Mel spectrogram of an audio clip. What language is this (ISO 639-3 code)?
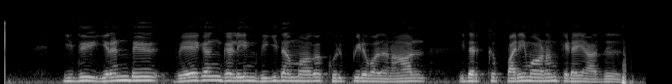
tam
